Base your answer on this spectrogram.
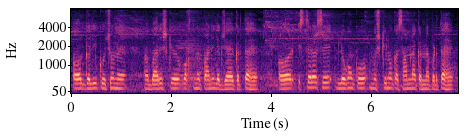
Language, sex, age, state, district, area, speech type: Urdu, male, 18-30, Uttar Pradesh, Saharanpur, urban, spontaneous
